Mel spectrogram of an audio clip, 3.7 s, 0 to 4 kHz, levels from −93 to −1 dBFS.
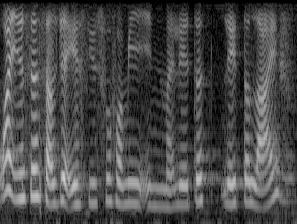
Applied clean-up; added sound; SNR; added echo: none; none; none; none.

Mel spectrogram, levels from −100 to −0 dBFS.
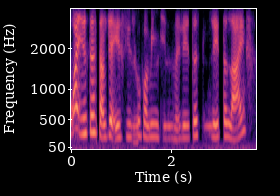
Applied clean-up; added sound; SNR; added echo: neural diffusion model UNIVERSE++.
